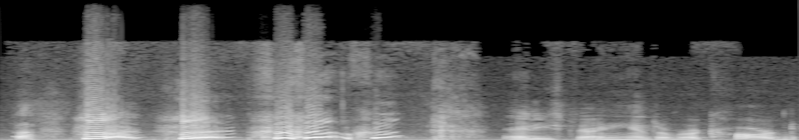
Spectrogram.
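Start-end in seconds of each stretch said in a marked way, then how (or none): 0.2-2.5 high, loud cackling laugh fit; imitated maniac cackle; manic laugh. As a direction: burst into the uncontrollable Joker laugh.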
